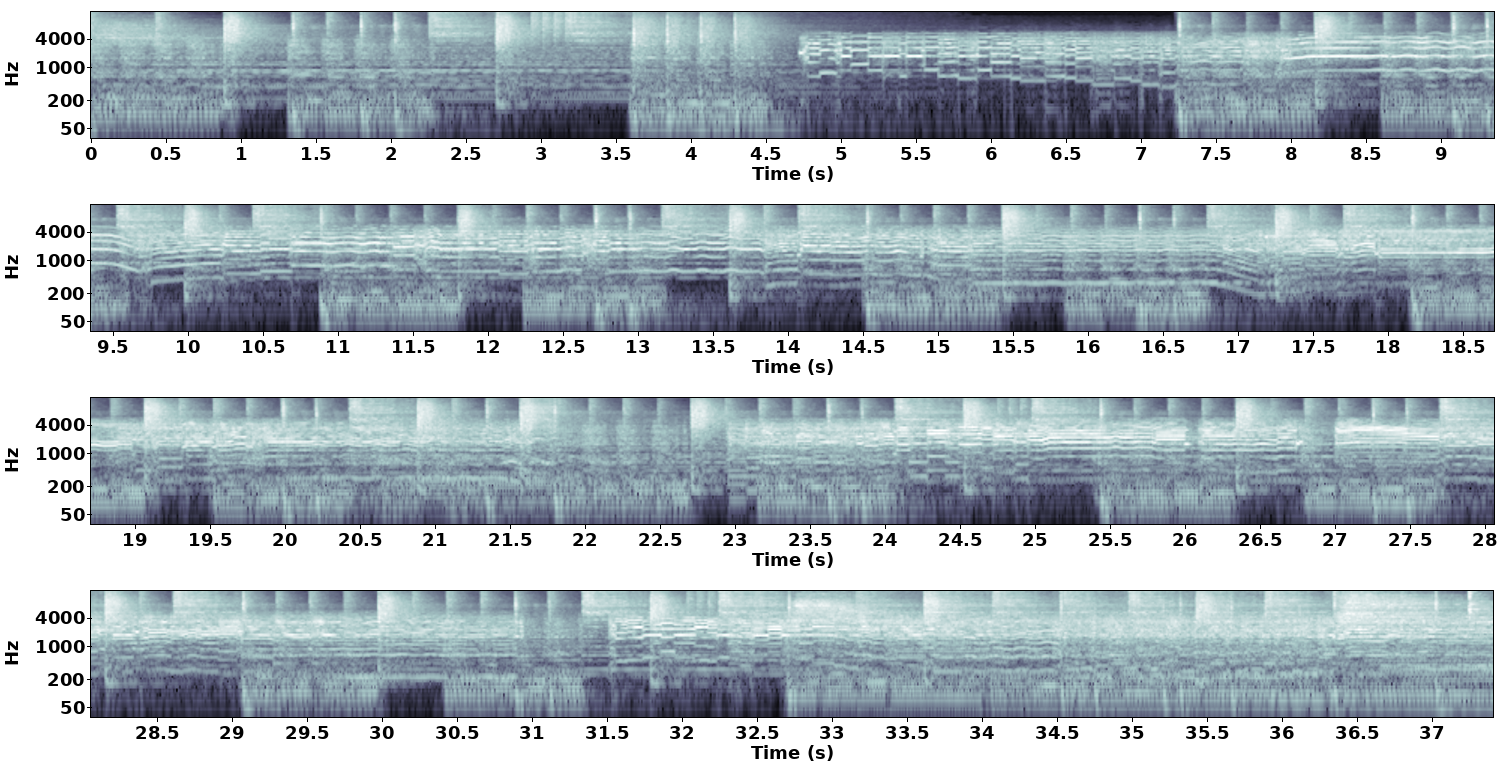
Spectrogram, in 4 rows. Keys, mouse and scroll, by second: 0.3 typing, 0.5 shift+click, 1.1 shift+click, 2.0 shift+click, 3.1 shift+right click, 5.8 ctrl+click, 6.5 ctrl+z, 6.8 ctrl+click, 7.5 ctrl+click, 9.0 ctrl+click, 11.2 ctrl+click, 11.5 w, 12.8 right click, 13.8 ctrl+click, 15.6 typing, 16.1 right click, 16.8 alt+right click, 17.3 ctrl+click, 21.2 ctrl+click, 21.8 ctrl+z, 26.9 right click, 27.9 w, 28.1 alt+right click, 34.3 s.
